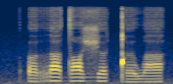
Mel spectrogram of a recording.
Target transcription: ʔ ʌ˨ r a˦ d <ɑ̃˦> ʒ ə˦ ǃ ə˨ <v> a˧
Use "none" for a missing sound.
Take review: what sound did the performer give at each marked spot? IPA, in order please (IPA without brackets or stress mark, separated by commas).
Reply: ɑ˦, w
